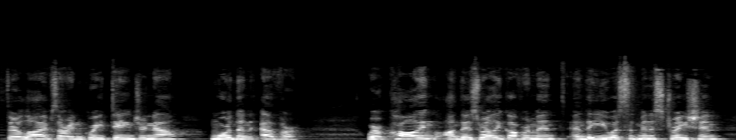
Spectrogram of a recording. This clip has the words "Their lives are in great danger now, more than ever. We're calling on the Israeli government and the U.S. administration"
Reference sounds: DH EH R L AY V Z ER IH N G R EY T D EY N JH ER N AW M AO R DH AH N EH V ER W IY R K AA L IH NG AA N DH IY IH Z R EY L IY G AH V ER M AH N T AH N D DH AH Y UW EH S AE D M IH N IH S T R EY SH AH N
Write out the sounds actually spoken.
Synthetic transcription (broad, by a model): DH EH R L AY V Z ER IH N G R EY T D EY N JH ER N AW M AO R DH AH N EH V ER W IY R K AA L IH NG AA N DH IY IH Z R EY L IY G AH V ER M AH N T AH N DH AH Y UW EH S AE D M IH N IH S T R EY SH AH N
